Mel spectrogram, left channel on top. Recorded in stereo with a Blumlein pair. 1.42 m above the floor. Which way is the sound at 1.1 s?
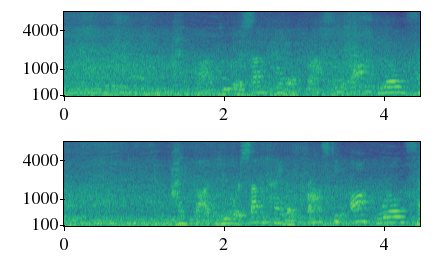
70° right.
